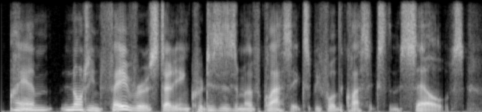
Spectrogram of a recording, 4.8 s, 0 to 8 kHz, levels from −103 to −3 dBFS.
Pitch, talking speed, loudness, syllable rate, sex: 145 Hz, 175 wpm, -22 LUFS, 5.4 syllables/s, male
